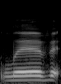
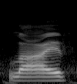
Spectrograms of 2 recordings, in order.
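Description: First: The vowel is short, rhyming with 'give'. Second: The vowel is long, rhyming with 'five'. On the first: The speaker calls it right. "I know it's live" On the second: The speaker calls it wrong. "not live. My bad"

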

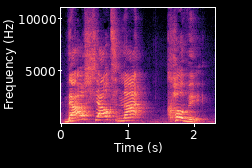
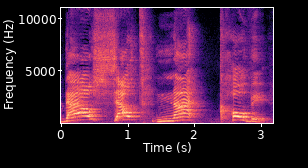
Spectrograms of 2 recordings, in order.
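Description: First: The last word sounds like 'covet'. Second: The last word sounds like 'COVID'. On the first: The speaker calls it right. "That sounded better" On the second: The speaker calls it wrong. "Maybe I'm pronouncing it word COVID"

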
